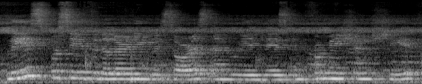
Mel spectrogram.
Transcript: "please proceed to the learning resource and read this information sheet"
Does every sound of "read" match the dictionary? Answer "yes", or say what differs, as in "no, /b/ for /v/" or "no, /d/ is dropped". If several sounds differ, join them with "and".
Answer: no, /w/ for /ɹ/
